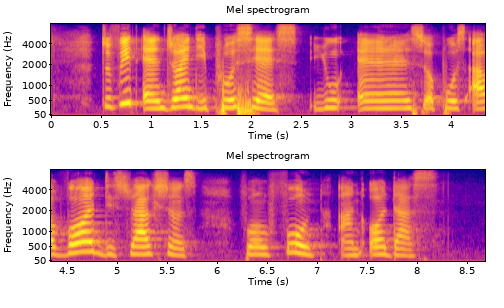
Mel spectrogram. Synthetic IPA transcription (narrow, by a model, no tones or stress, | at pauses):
tufitɛ̃nd͡ʒɔ̃j̃ndipʰɹosɛsjuɛsɔposa̰vɔɪdːistɹakʃɔ̃ns | fɹɔ̃mfõnʔãnɔdas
